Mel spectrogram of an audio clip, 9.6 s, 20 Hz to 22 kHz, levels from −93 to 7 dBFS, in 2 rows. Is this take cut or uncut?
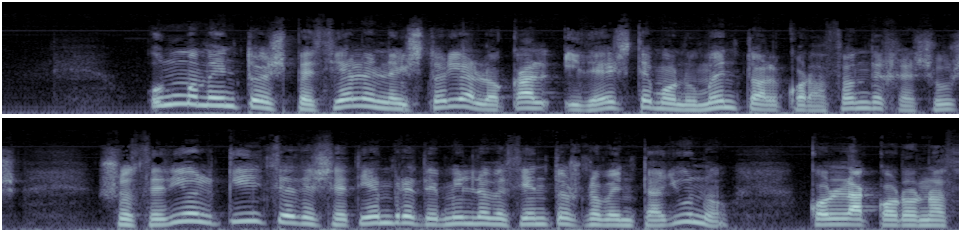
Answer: uncut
